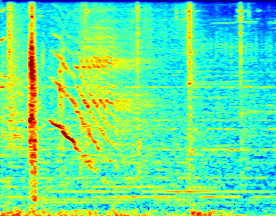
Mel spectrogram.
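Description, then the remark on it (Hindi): A bedroom door slowly creaks open by itself, a drawn-out squeaky groan that slides downward in pitch over a steady low rumble, with a couple of soft knocks and no voices. “तभी उसने महसूस किया कि गोल्डी के कमरे का दरवाज़ा अपने आप खुल गया”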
